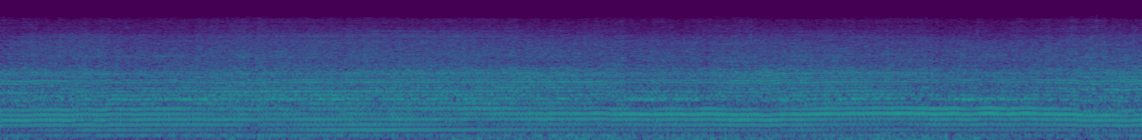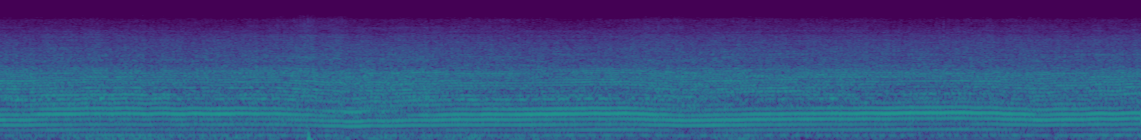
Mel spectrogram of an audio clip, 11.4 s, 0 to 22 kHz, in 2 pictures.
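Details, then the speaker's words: Ryobi RY253SS two-stroke trimmer, dumpster find, after carburetor replacement for a leaking carb, started at half choke, light brush cutting; high buzzing note fairly steady with slight dips under load; runs cleanly. "not too bad for a dumpster weed eater if i do say so myself um as you can tell the carburetor install was a success"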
